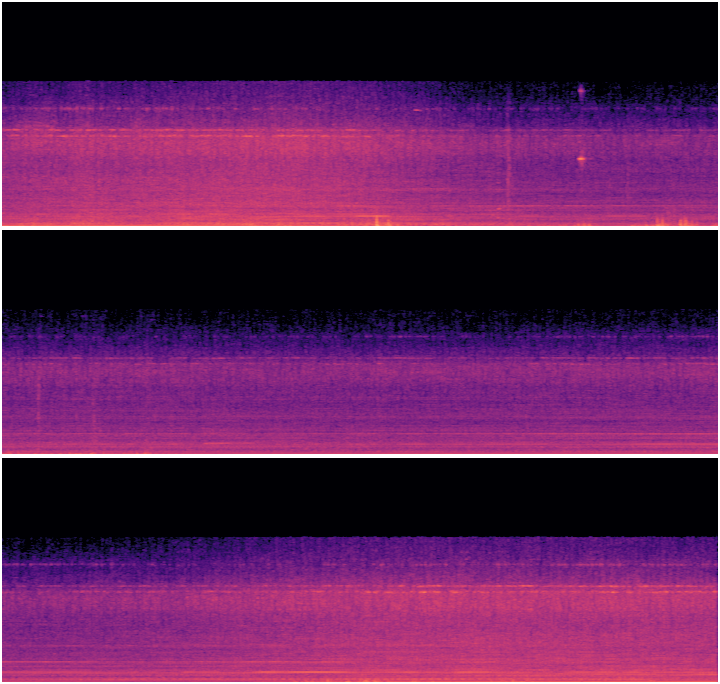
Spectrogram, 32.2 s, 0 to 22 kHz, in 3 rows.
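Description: John Deere F935 front mower's engine running steadily while it works a front loader bucket, with a few sharp knocks about 6 seconds in and again around 9 to 10 seconds. The engine fades in the middle as the machine moves away and grows louder again near the end as it comes back.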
